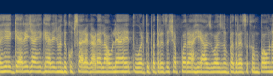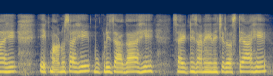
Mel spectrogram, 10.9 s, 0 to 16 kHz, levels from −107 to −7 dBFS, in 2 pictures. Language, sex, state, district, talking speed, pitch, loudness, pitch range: Marathi, female, Maharashtra, Pune, 155 wpm, 220 Hz, -16 LUFS, 215-225 Hz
